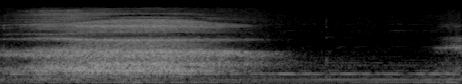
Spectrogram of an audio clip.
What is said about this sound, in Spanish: Toma una inhalación profunda por tu nariz y por tu boca exhala todo el aire.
